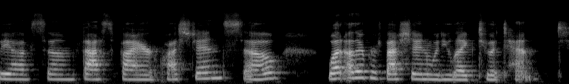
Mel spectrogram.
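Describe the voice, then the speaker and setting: A woman with an American accent speaks at a fairly slow pace in a bright, sharp tone, her fairly high pitch held in fairly even intonation. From New York. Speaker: cancer survivor and student panelist. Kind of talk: panel Q&A.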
